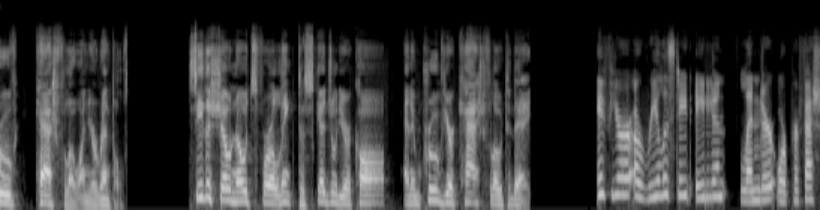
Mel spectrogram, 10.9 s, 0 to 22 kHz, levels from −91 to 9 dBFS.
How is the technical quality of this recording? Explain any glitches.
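Two brief glitches interrupt the speech, both AAC frame loss with concealment. At 4.88 s, a patch lasting about 0.28 s turns smeared and phasey. At 9.41 s, a shorter 0.1 s patch does the same. The decoder lost data and filled the gaps from the last good spectrum. The first gap fits about five missing frames, the second about two.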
